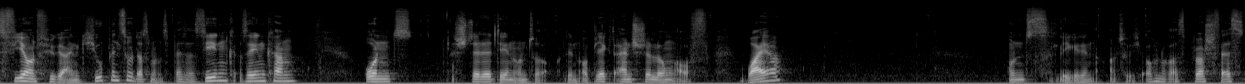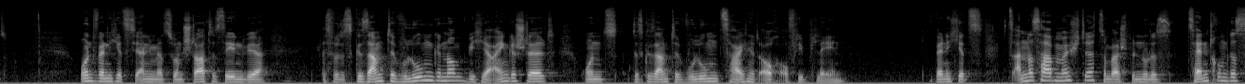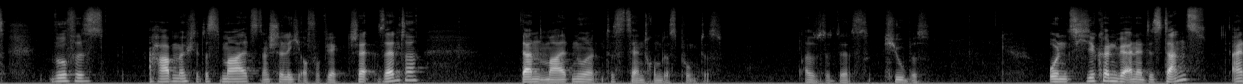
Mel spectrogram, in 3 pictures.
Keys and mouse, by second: 0.8 s, 1.8 click, 13.6 alt+a, 15.5 alt+a, 21.7 click, 23.8-25.9 middle drag, 27.9-29.0 middle drag, 29.3 alt+a, 30.4 alt+a.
